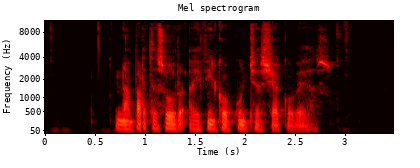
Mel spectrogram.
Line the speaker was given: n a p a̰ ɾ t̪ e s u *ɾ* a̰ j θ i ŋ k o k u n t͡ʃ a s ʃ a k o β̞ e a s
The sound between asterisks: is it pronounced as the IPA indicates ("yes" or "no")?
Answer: yes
